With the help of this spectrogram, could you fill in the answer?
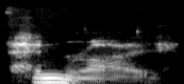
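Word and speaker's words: Henri: artist called robert uh well he pronounced it henry robert henry um from 1923 an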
